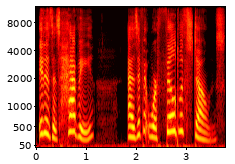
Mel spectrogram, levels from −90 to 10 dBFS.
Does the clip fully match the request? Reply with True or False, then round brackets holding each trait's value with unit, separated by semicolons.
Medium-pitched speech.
False (275 Hz)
